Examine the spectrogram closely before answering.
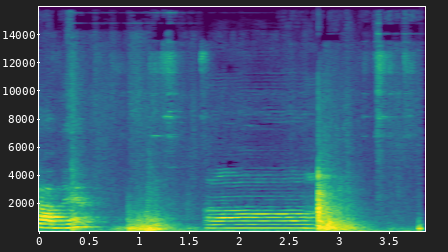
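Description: A rolling stool's wheels rumble across a wooden floor.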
